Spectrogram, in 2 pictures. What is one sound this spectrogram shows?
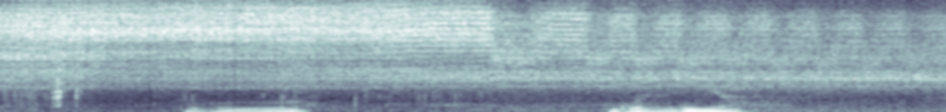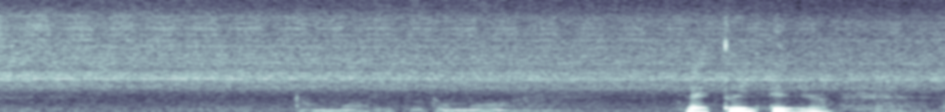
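A young man talks calmly nearby.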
